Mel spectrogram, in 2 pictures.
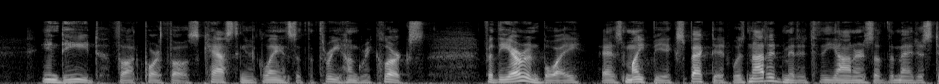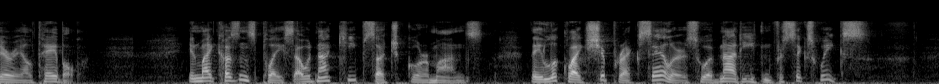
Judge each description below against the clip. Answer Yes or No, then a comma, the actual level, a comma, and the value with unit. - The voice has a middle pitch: No, low, 100 Hz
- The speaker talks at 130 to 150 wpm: No, average, 160 wpm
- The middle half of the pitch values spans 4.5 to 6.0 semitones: Yes, average, 5.0 semitones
